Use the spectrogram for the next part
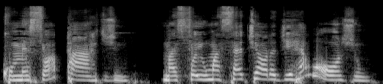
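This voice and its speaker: A woman's voice: medium pitch, measured pace, gravelly, breathy edge, no echo. A woman giving an emotional testimony in an interview, retelling events vividly and repeating herself. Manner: vivid, repetitive storytelling.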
